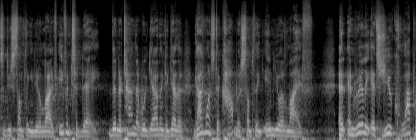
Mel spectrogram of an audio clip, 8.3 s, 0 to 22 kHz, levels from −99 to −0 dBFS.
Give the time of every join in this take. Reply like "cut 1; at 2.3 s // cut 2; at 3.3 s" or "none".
cut 1; at 2.1 s

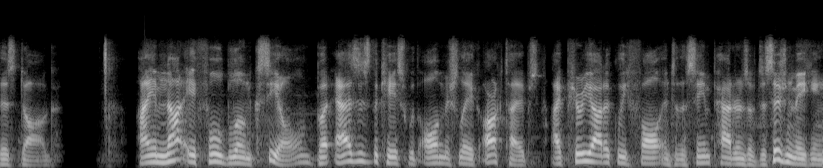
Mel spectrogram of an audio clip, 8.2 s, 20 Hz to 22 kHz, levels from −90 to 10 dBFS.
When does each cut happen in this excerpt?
cut 1; at 5.5 s

